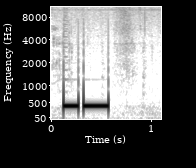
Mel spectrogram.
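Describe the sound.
A telephone busy tone follows a dropped call. Two loud, steady, low-pitched beeps come in quick succession, the second longer than the first, then silence.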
